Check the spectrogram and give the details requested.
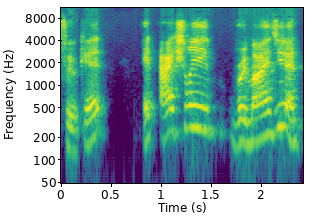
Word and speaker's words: Fukitt: itself because even though it is pronounced fook it it actually reminds you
